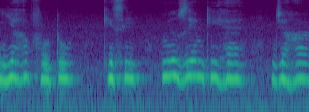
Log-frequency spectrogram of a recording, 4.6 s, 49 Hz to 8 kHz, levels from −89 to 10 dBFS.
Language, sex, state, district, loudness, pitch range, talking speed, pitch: Hindi, female, Uttar Pradesh, Varanasi, -31 LUFS, 220-235 Hz, 105 wpm, 230 Hz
